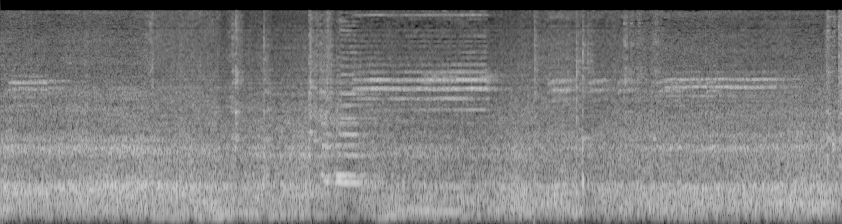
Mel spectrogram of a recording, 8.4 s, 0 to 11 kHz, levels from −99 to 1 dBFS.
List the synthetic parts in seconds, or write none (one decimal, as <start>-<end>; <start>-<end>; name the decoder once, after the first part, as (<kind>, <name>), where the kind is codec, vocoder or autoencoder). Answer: 1.5-6.3 (vocoder, Vocos); 7.3-7.9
